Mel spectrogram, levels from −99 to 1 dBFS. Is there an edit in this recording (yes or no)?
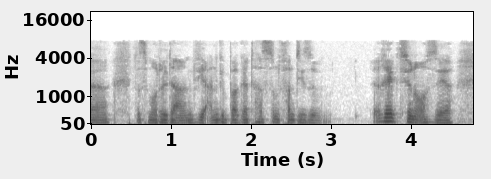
no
